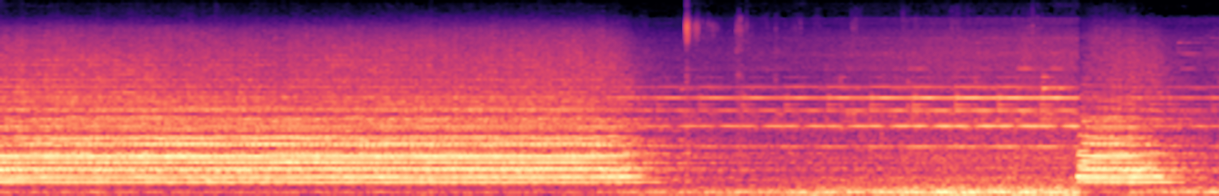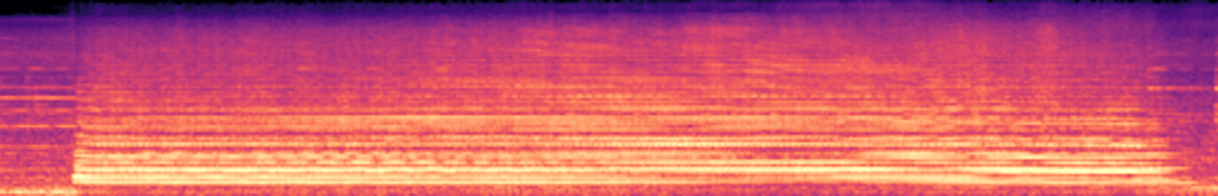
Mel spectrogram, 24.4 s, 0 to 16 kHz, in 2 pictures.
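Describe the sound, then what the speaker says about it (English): A CSX ET44AH locomotive leading a loaded pipe train in Camden, Arkansas sounds its horn loud and close in long sustained blasts, with a brief gap and a short sounding between them, over a low rumbling engine. "A CSX ET44AH was leading a loaded pipe train."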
